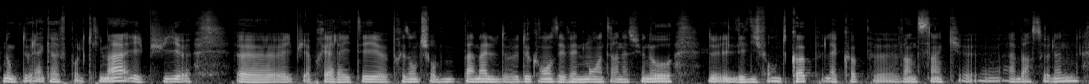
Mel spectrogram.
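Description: A man's voice: medium pitch, little pitch movement, normal speed, vocal fry, dark tone. A man speaking as a researcher guest on a radio show, hesitant and full of fillers and restarts. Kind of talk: radio interview answers. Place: radio studio.

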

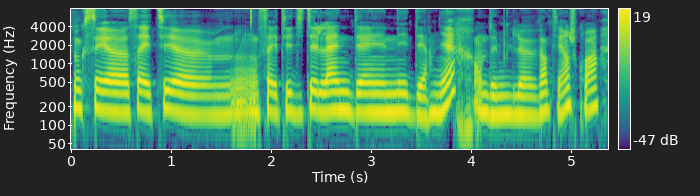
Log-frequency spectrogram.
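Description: A radio host chatting casually about books, relaxed and talkative with plenty of hesitations. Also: medium pitch, moderate pace, clean tone, no room sound. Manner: relaxed, chatty, many fillers. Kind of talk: casual radio book review chat. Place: radio studio.

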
